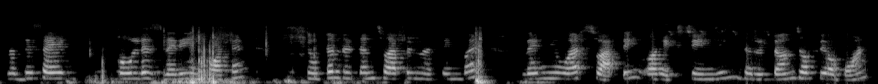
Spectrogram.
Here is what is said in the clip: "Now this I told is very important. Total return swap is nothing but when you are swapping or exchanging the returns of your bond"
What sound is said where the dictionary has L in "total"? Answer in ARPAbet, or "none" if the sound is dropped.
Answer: N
